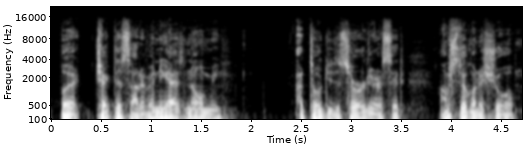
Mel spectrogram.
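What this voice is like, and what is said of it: Slightly off voice, dry throat. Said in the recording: “If I sound a little funny, my voice is, I'm battling a little cold right now ... I could tell like my throat's a little dry”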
